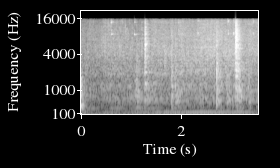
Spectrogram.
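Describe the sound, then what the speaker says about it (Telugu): Onions fry gently in a pan with a soft steady sizzle, broken by a few sharp scrapes of a stirring utensil, close and fairly quiet. "ఇప్పుడు ఇవన్నీ ఉల్లిపాయలు కొంచెం దోరగా వేగిన తర్వాత"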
